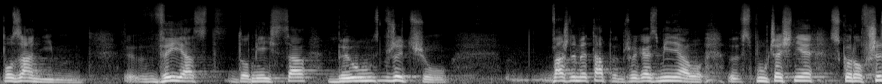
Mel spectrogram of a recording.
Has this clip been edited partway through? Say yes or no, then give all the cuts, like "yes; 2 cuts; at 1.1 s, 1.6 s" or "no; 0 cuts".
yes; 4 cuts; at 2.5 s, 3.8 s, 5.5 s, 6.3 s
